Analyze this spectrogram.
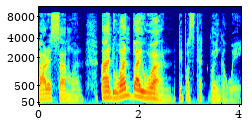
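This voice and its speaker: A man with a Ugandan accent speaks at a very slow pace and a fairly high pitch, the sound dry and close with no echo. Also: quiet background. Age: 40s. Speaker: ministry leader and pastor. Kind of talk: church talk sharing testimony and mission. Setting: church with audience.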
